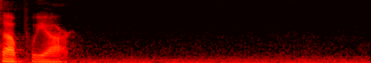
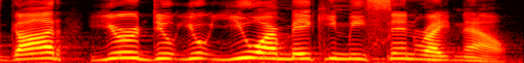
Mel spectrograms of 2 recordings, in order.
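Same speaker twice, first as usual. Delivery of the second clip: raised, louder pretend accusation, whining at God; hammed-up mock prayer of blame, higher and louder; mock whiny complaint to God; 6 semitones higher, 5 dB louder than usual. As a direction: play the sinner blaming God, half in jest. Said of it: "no one should say and blame God, says".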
